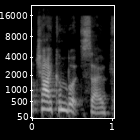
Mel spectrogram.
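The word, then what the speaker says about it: Chikumbutso: Maxwell Chaikutso.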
